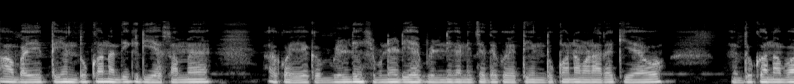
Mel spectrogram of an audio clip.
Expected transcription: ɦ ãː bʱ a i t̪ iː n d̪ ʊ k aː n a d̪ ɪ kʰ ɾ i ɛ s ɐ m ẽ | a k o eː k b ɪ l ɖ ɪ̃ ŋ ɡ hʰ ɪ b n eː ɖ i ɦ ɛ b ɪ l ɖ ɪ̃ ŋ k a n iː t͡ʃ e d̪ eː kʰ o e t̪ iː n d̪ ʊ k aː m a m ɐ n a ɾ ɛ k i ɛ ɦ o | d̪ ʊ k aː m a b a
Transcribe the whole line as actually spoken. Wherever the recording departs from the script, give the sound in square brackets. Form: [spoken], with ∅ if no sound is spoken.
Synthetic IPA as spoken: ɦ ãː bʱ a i t̪ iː n d̪ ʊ k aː n a d̪ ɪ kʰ ɾ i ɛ s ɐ m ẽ | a k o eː k b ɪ l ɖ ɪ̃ ŋ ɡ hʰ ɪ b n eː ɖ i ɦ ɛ b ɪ l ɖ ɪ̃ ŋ k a n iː t͡ʃ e d̪ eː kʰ o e t̪ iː n d̪ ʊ k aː [n] a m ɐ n a ɾ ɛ k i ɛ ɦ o | d̪ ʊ k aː [n] a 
